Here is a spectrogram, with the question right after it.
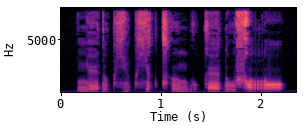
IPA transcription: ɲ eː ɗ ɯ p ç i p ç ɛ t t͡sʼ ɯ m b u k ɛ ɗ u ɕ ɔ r ɔ

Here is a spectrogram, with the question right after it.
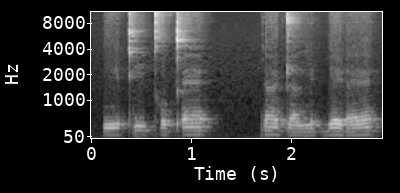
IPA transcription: ɲ ɛ kʼ i kʰ o kʼ ɛ | ɾ ɜ ʈ ɜ ŋ e ɡ͡b e ɽ ɛ

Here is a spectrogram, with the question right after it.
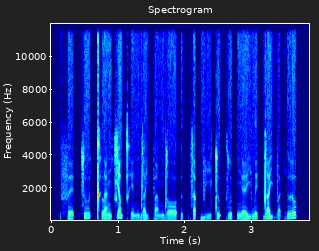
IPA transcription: f ɛː˨˩ k̚ s uː˥˩ t̚ kʰ l a˧ ŋ t͡ɕ a˥˩ w kʰ e˩˦ n d a˨˩ j p a˩˦ m d ɔː˧ ʔ ɯ˦˥ k̚ s a˥˩ p̚ b iː˧ t u˥˩ ʔ k l u˥˩ k̚ ŋ ɛː˦˥ j w e˦˥ k̚ d a˥˩ j b a˨˩ k̚ r o˥˩ k̚

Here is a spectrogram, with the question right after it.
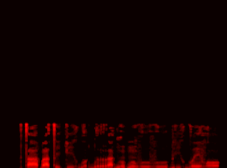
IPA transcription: t aː˨ ɓ a˦˨ t i˨ k iː˨ ɡʷ a˨ ɡ͡b ʊ˦ r a˨ ɡ ũ˦ ɓ ũ˨ v uː˨ v uː˨ ɓ iː˨ ɡʷ eː˦ v ɔ˨

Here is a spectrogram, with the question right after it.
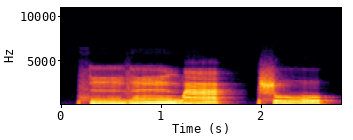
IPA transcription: x ũː v õː w ã | ɬ o

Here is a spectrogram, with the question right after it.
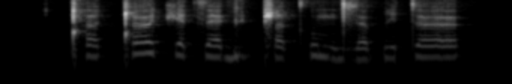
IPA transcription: ǃʰ ɜ ǃ œ t͡ʃ ɛ t͡s ɛ ɡ y ǁ ɜ kʰ u m d͡z œ p i t œ

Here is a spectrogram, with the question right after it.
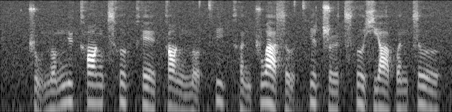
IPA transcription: ʈ͡ʂ ṵ˨˩ n̪ ɤ˨˦ n̪ y˦ kʰ ɑ˦ ŋ t͡sʰ ɹ̩˥˨ kʰ e˥˨ ɪ̯ k ɑ˥˨ ŋ n̪ ɤ̰˨˩ t̪ʰ i˥˨ kʰ ə̰˨˩ n ʈ͡ʂ w ä˥˨ s ɹ̩˨˩ t̪ʰ i˥˨ ʈ͡ʂ ɻ̩˨˦ t͡sʰ ɹ̩˥˨ ɕ j ä˥˨ p ə˦ n t͡s ɹ̩˥˨

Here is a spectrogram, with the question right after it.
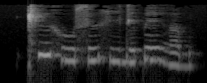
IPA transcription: ǁʰ ɨ˦ x u˨ s ɨ˨˦ x i˨ d e˨ p e˦ ɦ ɐ˨ b

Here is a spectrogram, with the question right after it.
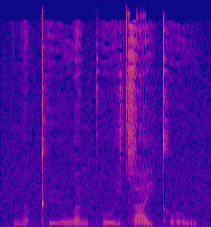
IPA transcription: n̪ ɐ˨ p̚ kʰ yː˨ w ɐ˨˥ ŋ pʰ uː˨˧ j t͡s aː˥ j kʰ o˨˩ w

